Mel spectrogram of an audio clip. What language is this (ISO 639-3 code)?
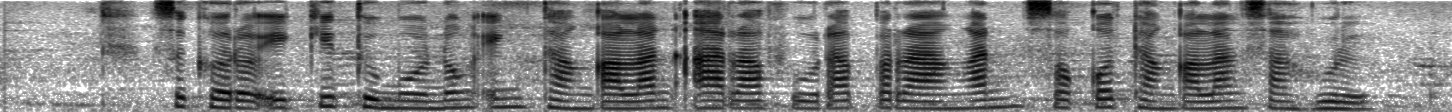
jav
